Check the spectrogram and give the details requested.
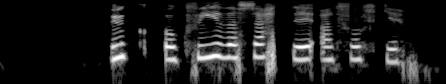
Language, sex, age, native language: Icelandic, female, 12, Icelandic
